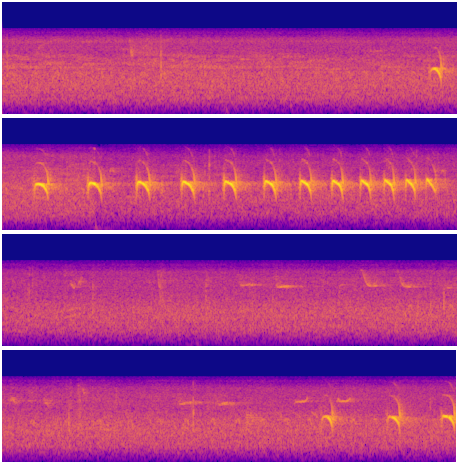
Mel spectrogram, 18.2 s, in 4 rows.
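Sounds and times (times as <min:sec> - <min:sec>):
Glossy antshrike Sakesphorus luctuosus luctuosus slurred calls: 0:04.3 - 0:09.0.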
